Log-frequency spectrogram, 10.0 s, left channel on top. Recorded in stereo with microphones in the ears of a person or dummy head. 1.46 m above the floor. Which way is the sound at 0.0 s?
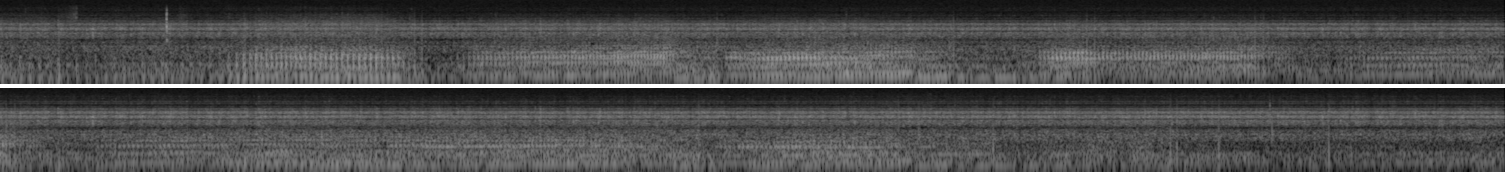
10° right (ahead or behind).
